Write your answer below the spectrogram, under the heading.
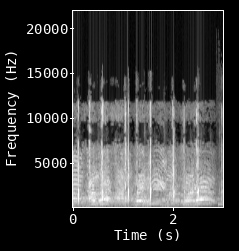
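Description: A large crowd of protesters in Beirut, Lebanon, protesting an explosion, shouts and chants together in a loud, continuous roar of voices, with sharp bursts of yelling rising out of the mass every second or so.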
